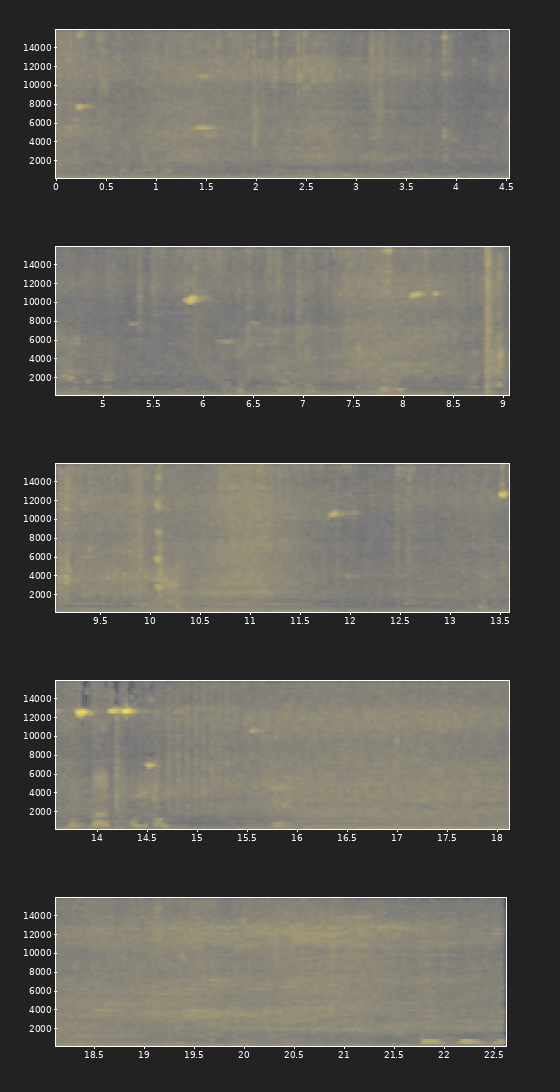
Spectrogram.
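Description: Motorbikes rumble past outdoors on a busy street.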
